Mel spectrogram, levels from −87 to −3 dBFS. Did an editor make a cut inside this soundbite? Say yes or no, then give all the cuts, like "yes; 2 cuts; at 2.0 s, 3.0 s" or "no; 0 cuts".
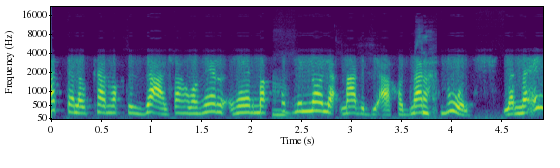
yes; 2 cuts; at 2.2 s, 3.8 s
